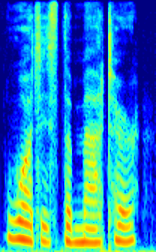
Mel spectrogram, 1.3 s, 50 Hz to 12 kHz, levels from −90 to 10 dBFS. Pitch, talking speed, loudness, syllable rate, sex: 205 Hz, 185 wpm, -16 LUFS, 4.6 syllables/s, female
